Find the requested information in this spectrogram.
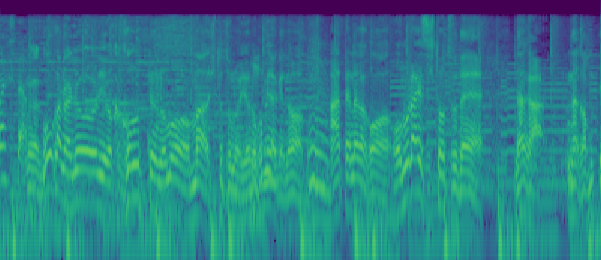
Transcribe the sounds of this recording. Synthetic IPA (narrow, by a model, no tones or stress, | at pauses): ɕt̪anãŋkaɡo̞ːkanaɾʲo̞ːɾʲio̞kakomɯ̟t̪ːeiɯ̟no̞mo̞maːçi̥t̪o̞t͡sɨno̞jo̞ɾo̞ko̞bʲid̪ake̞d̪o̞a̰et̪ːe̞nãŋkako̞ːmɯ̟ɾaisɨçi̥t̪o̞t͡sɨd̪e̞ | nãŋka̰ | nãŋka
